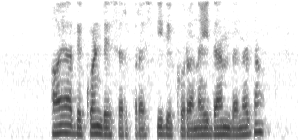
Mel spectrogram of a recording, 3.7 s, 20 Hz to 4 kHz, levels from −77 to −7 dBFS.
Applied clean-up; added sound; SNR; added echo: none; none; none; none.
